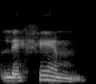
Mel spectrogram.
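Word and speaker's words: לחם: panes en estos pasajes, acuérdense en que CH se pronuncia como J para nosotros en español, entonces es la palabra lejem. Lejem, haciendo énfasis en la J como que si fueran judías.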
